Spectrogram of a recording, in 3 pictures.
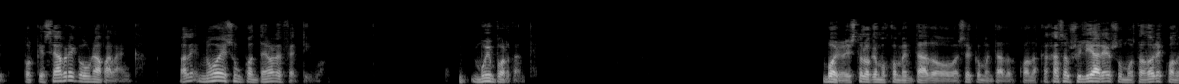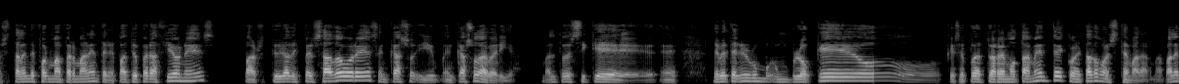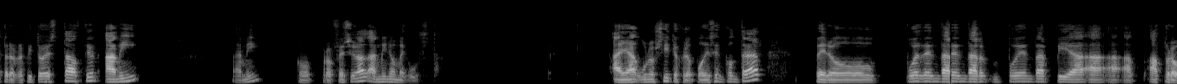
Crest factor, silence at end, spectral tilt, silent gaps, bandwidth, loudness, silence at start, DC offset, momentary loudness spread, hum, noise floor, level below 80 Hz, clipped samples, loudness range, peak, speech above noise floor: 22 dB; 0 s; -5.5 dB/octave; 7.95-8.01 s; 8.8 kHz; -27 LUFS; 0 s; under 0.1%; 15 LU; none; -85 dBFS; -70 dBFS; under 0.1%; 7 LU; -6 dBFS; 58 dB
